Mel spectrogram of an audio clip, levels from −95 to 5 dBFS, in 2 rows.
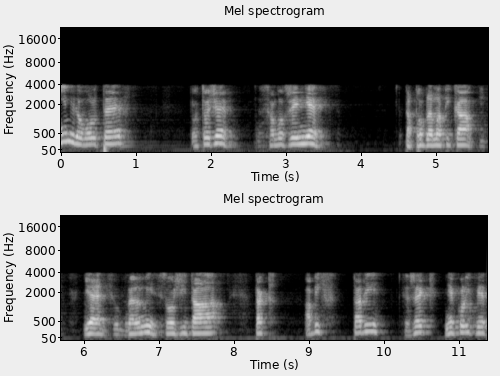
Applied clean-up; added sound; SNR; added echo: neural mask model DeepFilterNet 3.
